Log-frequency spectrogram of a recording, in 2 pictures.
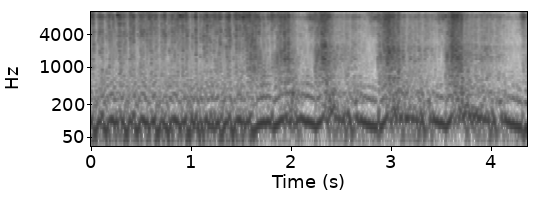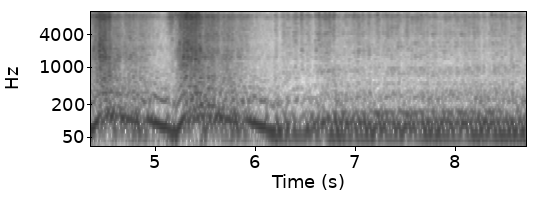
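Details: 1964 Chevelle 383 stroker V8 at first fire-up after an 8-month build, not yet warmed up, 11° timing, 63 lb oil pressure: several throttle blips then a steady idle, no clanging or knocking; good oil pressure, healthy normal idle.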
